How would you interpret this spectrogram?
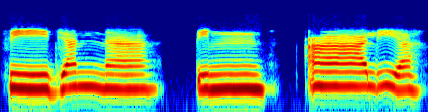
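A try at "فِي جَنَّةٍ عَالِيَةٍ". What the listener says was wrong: নুনে আর একটু সময় লাগবে, নুনে সাদ্দা আছে, আবার পড়েন।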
